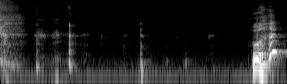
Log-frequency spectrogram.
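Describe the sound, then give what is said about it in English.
Several short, sharp hiccups from a person pop out at irregular intervals over quiet background hum, followed by a brief louder vocal burst at the end. “I got the hiccups right now.”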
